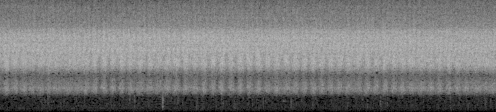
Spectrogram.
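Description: Cicadas buzz in a steady, shimmering high-pitched drone with a fine pulsing texture.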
